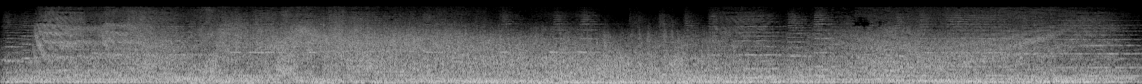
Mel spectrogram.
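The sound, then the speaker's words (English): Explosions from quantum torpedoes fired by a spaceship in battle, a dense, continuous roar of booms and rumbling blasts that stays loud throughout without a break. “Mr. Ward, quantum torpedoes. Target locked. Fire.”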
